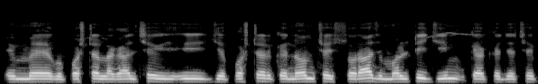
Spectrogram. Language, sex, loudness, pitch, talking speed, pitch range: Maithili, male, -15 LUFS, 130 Hz, 190 wpm, 130-135 Hz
